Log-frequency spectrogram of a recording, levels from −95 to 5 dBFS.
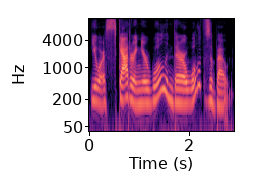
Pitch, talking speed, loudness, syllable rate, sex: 185 Hz, 205 wpm, -22 LUFS, 6.2 syllables/s, female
